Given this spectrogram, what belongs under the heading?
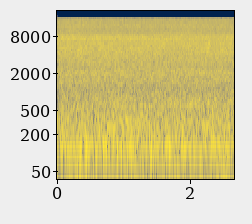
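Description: Cachoeira do Ribeirão waterfall in Condado do Norte, Minas Gerais, a steady broadband roar of falling water, dense and unbroken, filling the scene up close with no other sounds.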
